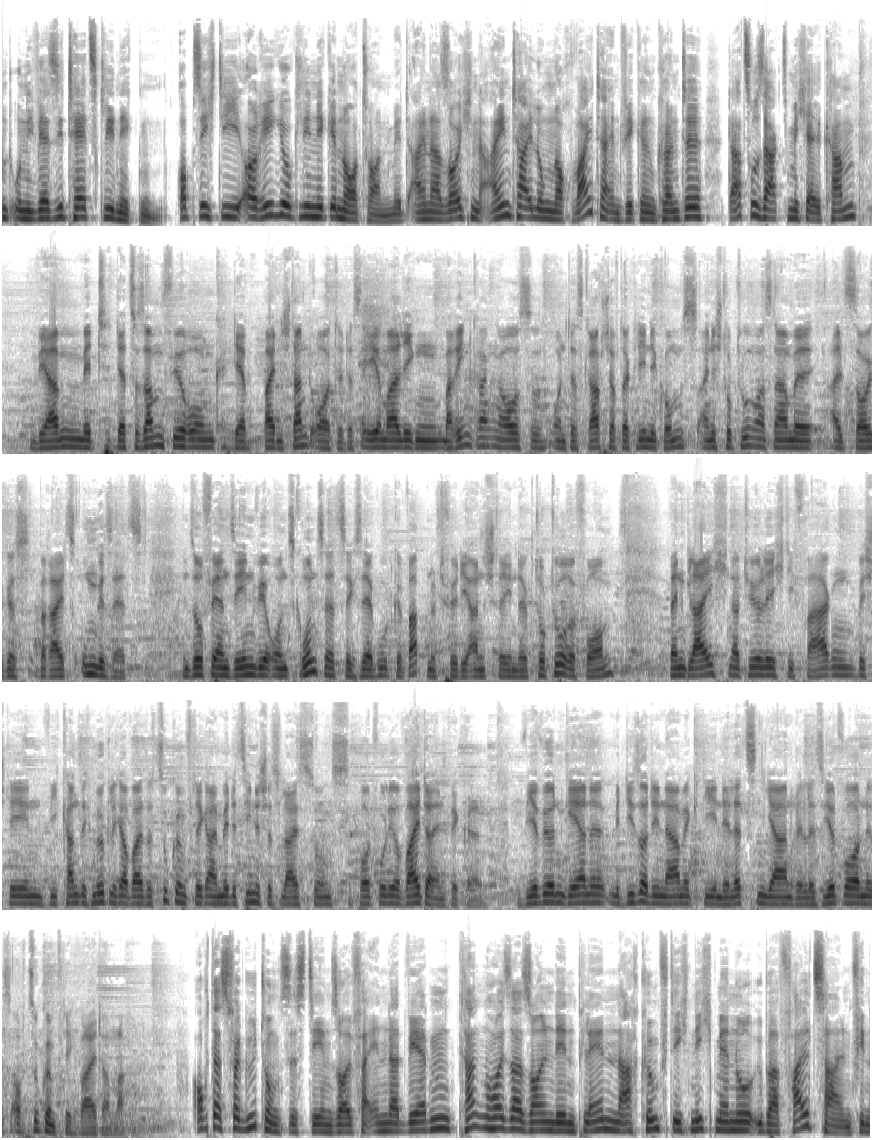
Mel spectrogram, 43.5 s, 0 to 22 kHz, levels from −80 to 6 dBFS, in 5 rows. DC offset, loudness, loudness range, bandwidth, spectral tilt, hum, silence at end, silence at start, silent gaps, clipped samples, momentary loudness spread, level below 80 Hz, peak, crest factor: under 0.1%; -15 LUFS; 2 LU; 16.5 kHz; -5.5 dB/octave; none; 0 s; 0 s; none; under 0.1%; 8 LU; -38 dBFS; 0 dBFS; 14 dB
